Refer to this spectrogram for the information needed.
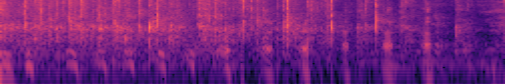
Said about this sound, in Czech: No, ano, to je potlesk.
